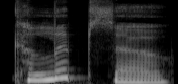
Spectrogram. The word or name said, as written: Calypso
